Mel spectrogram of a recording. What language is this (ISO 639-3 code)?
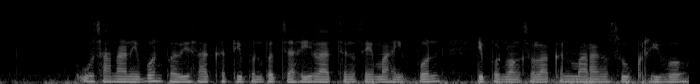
jav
